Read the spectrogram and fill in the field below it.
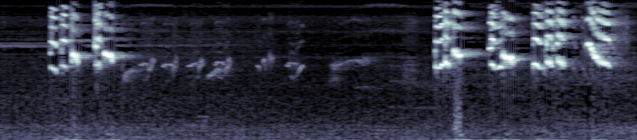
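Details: Oriental magpie-robin reacting to another singer: two loud chopped whistles, then a string of soft, quiet twittering notes, followed by four emphatic, sharply descending whistled phrases.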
